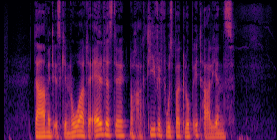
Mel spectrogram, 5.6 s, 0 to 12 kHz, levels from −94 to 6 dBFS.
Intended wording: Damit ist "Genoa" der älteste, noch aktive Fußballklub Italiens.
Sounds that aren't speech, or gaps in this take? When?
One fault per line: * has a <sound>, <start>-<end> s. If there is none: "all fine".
all fine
